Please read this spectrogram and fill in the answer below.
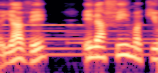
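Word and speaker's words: Yahweh: Ao usar o nome sagrado Y e HWh, que para nós a pronúncia seria IAV, ele afirma que o Deus de Israel não é uma divindade local.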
